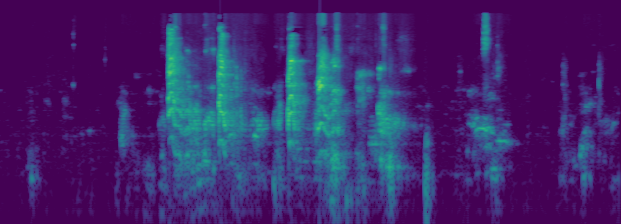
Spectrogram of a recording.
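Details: Five-week-old Cavalier King Charles Spaniel puppies, Daisy's litter, in an indoor puppy pen, give a burst of high, sharp yips and barks in quick succession over several seconds, then quieter softer calls, with voices murmuring in the background.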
